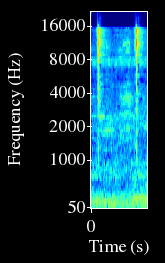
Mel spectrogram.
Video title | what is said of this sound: Honda Wave 125i ko e sinuli sakin after 12years. Honda wave 125i restoration head assembly P4. | Dapat tumutunog yan o pakinggan nyo. Yun yung compression release. So palatandaan na functionable yung compression release natin.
